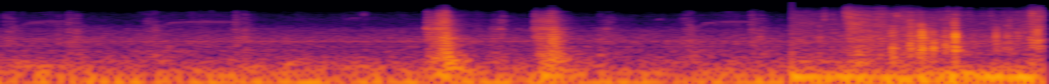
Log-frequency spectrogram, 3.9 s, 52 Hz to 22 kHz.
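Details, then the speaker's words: Abandoned 2002 Ford Crown Victoria, newly made key turned: key-cycle clicks, then a low steady hum starts about three seconds in as the fuel pump primes normally each key cycle. "you can hear the fuel pump kicking on every time sounds"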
